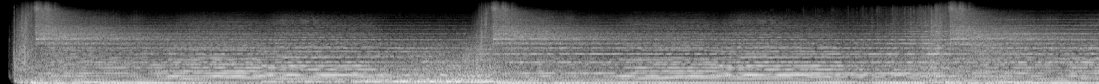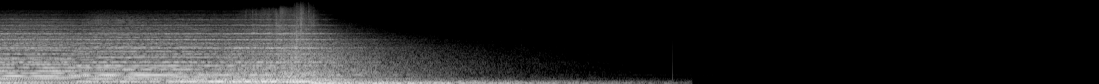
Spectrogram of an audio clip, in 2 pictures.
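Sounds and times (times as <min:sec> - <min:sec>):
big win music loop: 0:00.2 - 0:15.1.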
